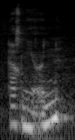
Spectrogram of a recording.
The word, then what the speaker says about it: Hermione: potter specifically in french is that hermione is pronounced hermione ernione and that makes me so happy because when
